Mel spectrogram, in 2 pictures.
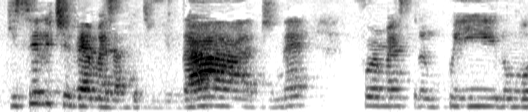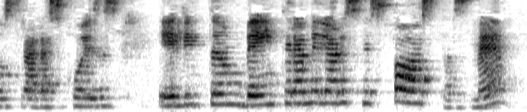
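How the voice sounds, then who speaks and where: A woman with a Brazilian accent and a fairly high voice talks in a gentle, explanatory way, often checking in with "né?". Her voice rings in an echoey room. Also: unhurried. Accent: Brazilian Portuguese. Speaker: music educator host. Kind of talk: casual conversation.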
